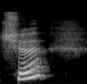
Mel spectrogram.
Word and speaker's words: Chöd: practice, a traditional practice called Chöd, which is spelled C-H-O-D with an umlaut over the O, which means severing or cutting through.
